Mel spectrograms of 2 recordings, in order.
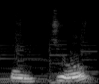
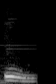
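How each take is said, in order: First: Low tone first, then a rising high tone. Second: Low tone on both syllables. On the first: "Do. Mi. ... The last one, mi, from down, up" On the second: "do, do, do, do. From up, down"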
